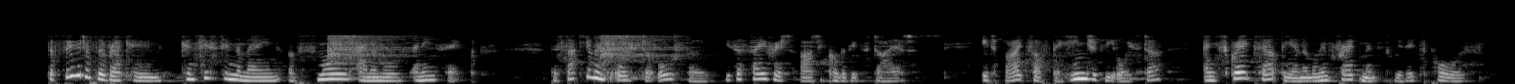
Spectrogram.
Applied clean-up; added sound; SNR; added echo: classical method WPE with log-MMSE.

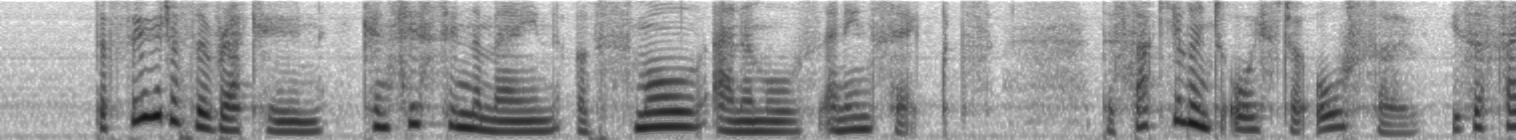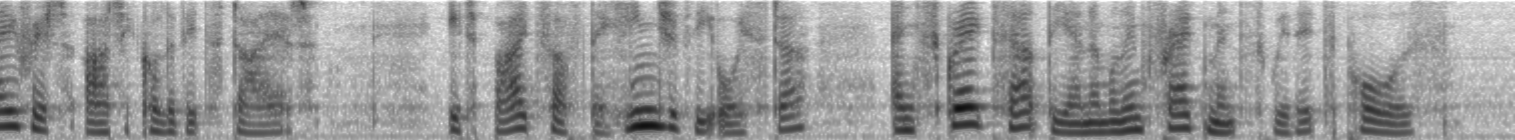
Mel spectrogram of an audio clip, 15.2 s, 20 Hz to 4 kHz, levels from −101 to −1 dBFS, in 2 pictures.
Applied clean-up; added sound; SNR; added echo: none; none; none; none.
